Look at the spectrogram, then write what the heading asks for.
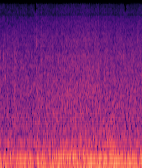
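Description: River water in the game Dishonored rushes and washes in a steady low, close roar, briefly and with no voices.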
